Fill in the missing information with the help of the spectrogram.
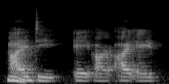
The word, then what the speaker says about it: Cnidaria: If anyone's interested, that's spelled Cnidaria because other languages. That did not originate in English.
